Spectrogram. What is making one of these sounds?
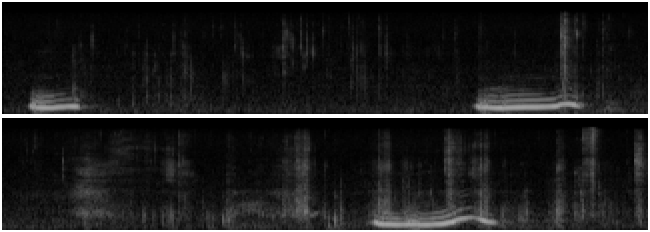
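A young woman chews wetly close to a microphone.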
